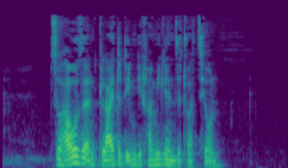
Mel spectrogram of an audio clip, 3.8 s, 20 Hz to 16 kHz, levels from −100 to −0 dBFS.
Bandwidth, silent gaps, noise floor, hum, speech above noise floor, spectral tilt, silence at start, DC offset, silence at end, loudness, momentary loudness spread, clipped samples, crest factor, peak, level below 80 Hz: 11.5 kHz; none; -80 dBFS; none; 51 dB; -6.5 dB/octave; 0.7 s; under 0.1%; 0.9 s; -31 LUFS; 12 LU; under 0.1%; 22 dB; -10 dBFS; -58 dBFS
